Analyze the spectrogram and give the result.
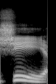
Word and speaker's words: sidhe: Is it Shay Quaza? Is that, did I pronounce that right? No, wait. – S-I-D-H-E? She? – She. Okay. – Why is there a D in there? – Because Celtic is weird. Gaelic is weird.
